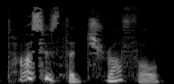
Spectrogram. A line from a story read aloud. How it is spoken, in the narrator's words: Linda giggled in spite of her nerves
